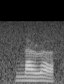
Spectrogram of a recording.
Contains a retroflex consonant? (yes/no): yes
